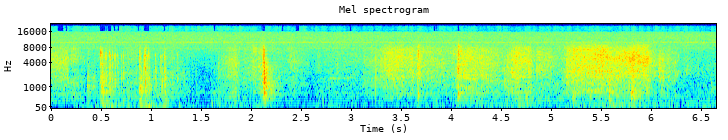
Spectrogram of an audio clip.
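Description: A wheelchair user pushes through a door, giving soft thuds, knocks and brushing scrapes with a couple of sharper clacks, quiet and close, with no talking.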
